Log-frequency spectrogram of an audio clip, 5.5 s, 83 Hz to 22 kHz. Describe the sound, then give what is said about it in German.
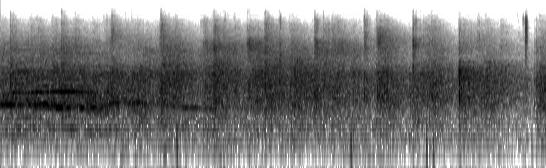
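An audience applauds for the Bible passage Acts 2:42–47, a dense wash of many hands clapping at a fairly even level throughout, with a few sharper individual claps standing out and no talking. “Ja, und dann nochmal einen richtigen Applaus für Apostelgeschichte 2, 42 bis 47.”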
